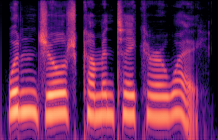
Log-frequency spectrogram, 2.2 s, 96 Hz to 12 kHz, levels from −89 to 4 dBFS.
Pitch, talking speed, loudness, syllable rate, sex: 230 Hz, 190 wpm, -17 LUFS, 4.8 syllables/s, female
